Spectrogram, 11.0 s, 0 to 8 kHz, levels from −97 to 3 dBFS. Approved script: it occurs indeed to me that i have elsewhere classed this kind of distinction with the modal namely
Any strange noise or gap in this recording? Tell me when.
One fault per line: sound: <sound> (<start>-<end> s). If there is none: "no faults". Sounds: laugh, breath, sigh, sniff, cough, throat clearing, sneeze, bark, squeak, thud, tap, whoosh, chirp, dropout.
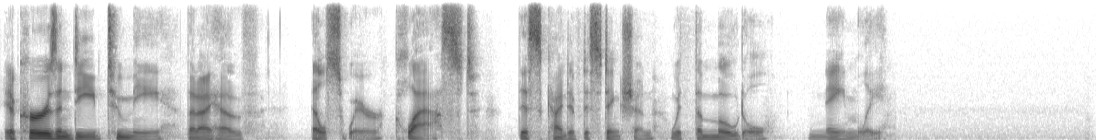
no faults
